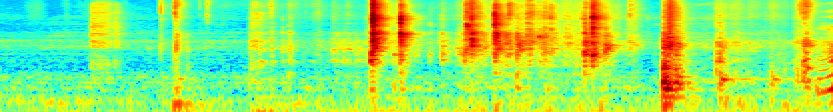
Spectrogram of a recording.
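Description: Handling noise: a clear plastic card holder and cardboard being moved about by hand as the next box is reached for in a shipping case, giving scattered clicks, knocks and rustles, the two sharpest knocks about four and six and a half seconds in.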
